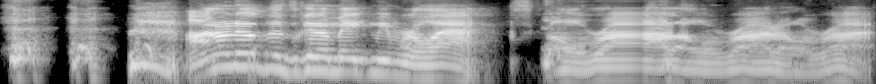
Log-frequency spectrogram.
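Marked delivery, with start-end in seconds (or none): 2.8-4.4 lazy laid-back Southern drawl; Matthew McConaughey. Retold or imitated. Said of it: "Matthew McConaughey one".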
